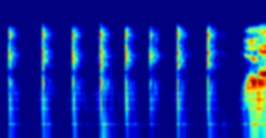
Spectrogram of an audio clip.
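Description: Bodum hand-pumped milk frother: the plunger worked rapidly up and down, giving a sharp tap with each stroke at about five a second, whipping air into hot milk.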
